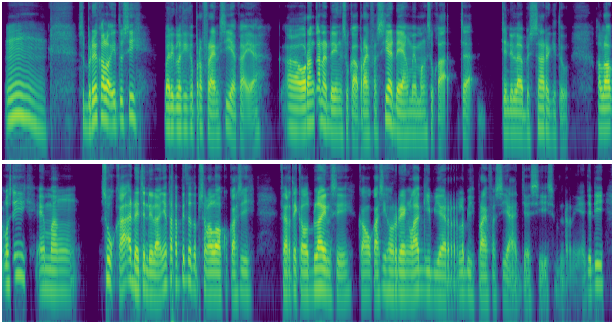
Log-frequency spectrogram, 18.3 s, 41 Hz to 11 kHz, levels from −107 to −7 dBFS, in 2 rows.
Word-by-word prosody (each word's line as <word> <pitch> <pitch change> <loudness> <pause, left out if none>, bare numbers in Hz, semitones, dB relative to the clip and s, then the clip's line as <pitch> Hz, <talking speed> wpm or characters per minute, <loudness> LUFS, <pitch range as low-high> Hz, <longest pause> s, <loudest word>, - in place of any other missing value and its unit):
Mmm. 180 -7 -4 0.5
Sebenernya 165 +6 +2
kalau 190 -1 +8
itu 150 +3 -1
sih 195 +1 -2 0.4
balik 135 -1 +1
lagi 135 0 -2
ke 140 - -6
preferensi 110 -6 0
ya, - - -3
Kak, - - -3
ya. - - -4 0.4
Eee, 135 -2 +2
orang 150 +4 +7
kan 175 +1 +1
ada 140 -3 +2
yang 120 -2 -2
suka - - 0
privacy, 110 +8 -1
ada - - +6
yang 110 -1 +5
memang 110 0 -6
suka - - -3 0.2
ce - - -2 0.5
jendela 120 -1 -1
besar 130 +5 -1
gitu. 110 - -14 0.4
Kalau 130 0 +2
aku 155 - -2
sih 220 -1 -6 0.2
emang 130 -2 -4 0.4
suka - - +1
ada - - +3
jendelanya, 120 -2 +2
tapi 165 +3 -2
tetep 175 - -2
selalu 120 0 +4
aku - - -11
kasih 120 +1 -4 0.4
vertical 120 -1 0
blind 135 -3 +7
sih, 115 +2 -8
kalau 120 0 -1
kasih 115 +4 -1
hordeng 125 -1 +2
lagi 130 +1 +1
biar 115 -2 -1 0.2
lebih 120 -2 -8
privacy 105 -1 -4
aja - - -10
sih - - -10
sebenernya. - - -18
Jadi 155 +4 -4
130 Hz, 175 wpm, -26 LUFS, 120-145 Hz, 0.5 s, kalau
